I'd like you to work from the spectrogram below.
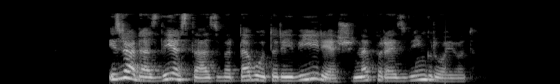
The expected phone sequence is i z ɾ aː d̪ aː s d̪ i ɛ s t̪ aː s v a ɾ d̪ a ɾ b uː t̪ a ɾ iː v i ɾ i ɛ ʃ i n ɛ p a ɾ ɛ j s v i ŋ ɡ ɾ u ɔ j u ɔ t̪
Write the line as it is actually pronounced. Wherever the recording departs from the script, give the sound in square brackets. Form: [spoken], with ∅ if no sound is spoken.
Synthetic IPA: i z ɾ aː d̪ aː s d̪ i ɛ s t̪ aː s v a ɾ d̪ a [∅] b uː t̪ a ɾ iː v [iː] ɾ i ɛ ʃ i n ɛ p a ɾ ɛ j [z] v i ŋ ɡ ɾ u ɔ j u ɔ t̪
